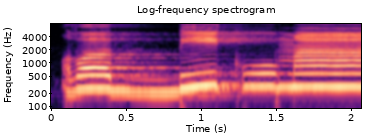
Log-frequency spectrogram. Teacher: Ra dibaca tafkhim karena berharakat fathah, maka ra nya tebal. · Ma, mad thabi'i dzahiri karena ada alif didahului fathah. Maka dibaca panjang mimnya dua harakat.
